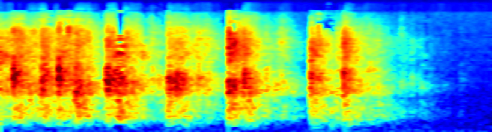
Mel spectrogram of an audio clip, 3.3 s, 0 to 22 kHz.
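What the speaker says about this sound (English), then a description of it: "Let's give him a round of applause again." Audience applause at the Mayaro Legacy Awards 2022 ceremony: a few seconds of dense clapping from a crowd, swelling in short waves and then fading out to quiet.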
